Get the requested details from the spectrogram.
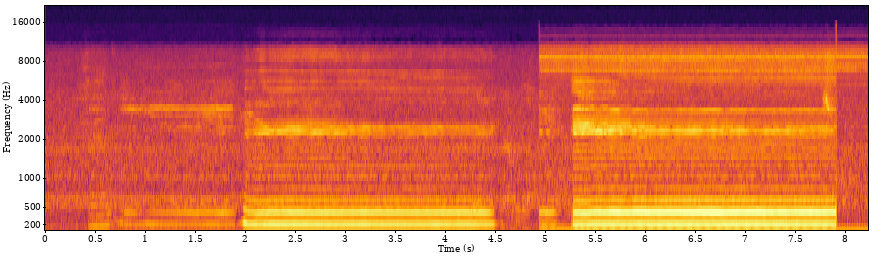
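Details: Adult male singer with two weeks of pain and lost notes after 10-20 minutes of singing; sustained phonation during transnasal fiber-optic laryngoscopy showing no vocal nodules, extra mucus suggesting dehydration, vocal fatigue; vocal rest prescribed for one week.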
